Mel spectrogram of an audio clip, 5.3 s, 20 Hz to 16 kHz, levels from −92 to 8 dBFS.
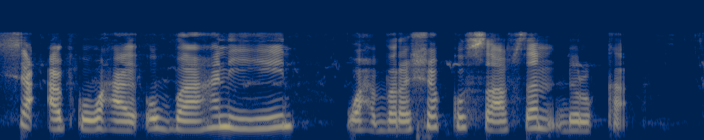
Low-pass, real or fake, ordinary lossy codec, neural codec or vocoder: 7.2 kHz; real; none; none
